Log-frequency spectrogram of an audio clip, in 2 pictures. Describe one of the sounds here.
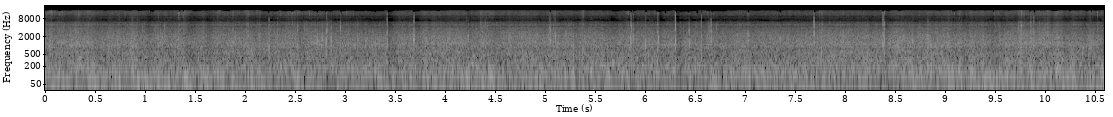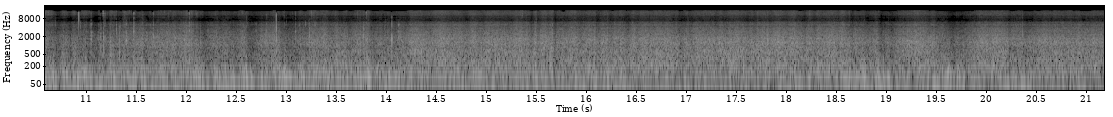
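Palm trees thrash and rustle in the gusts.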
